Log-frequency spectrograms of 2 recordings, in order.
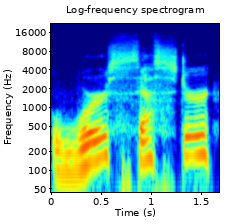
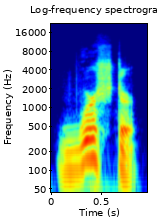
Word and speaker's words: Worcester: okay this word uh w-o-r-c-e-s-t-e-r it looks like Worcester but it's just Worcester I don't know why it's a it's pronounced Worcester in fact you can go to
